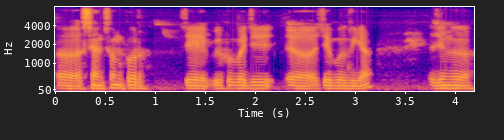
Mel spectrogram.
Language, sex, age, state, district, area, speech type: Bodo, male, 18-30, Assam, Kokrajhar, rural, spontaneous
